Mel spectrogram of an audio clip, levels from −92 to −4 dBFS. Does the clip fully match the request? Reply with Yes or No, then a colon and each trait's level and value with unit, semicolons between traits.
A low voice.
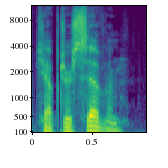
Yes: low, 100 Hz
